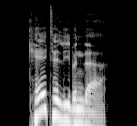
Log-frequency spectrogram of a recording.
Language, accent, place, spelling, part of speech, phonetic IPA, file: German, Germany, Berlin, kälteliebender, adjective, [ˈkɛltəˌliːbm̩dɐ], De-kälteliebender.ogg
- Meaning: inflection of kälteliebend: 1. strong/mixed nominative masculine singular 2. strong genitive/dative feminine singular 3. strong genitive plural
